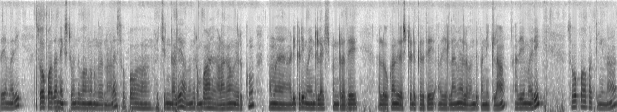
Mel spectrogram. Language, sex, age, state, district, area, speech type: Tamil, male, 18-30, Tamil Nadu, Coimbatore, urban, spontaneous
